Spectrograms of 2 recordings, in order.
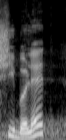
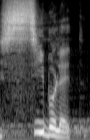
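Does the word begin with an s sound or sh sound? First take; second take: sh; s. First: The word begins with a sh sound. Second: The word begins with a plain s sound. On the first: The speaker belongs to the home group. The speaker calls it right. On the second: The speaker is from the rival tribe. The speaker calls it wrong.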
